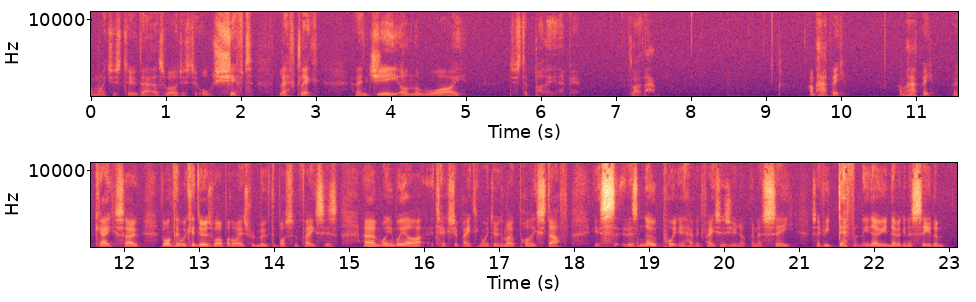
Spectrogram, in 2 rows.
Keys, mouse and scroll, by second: 0.3 alt+shift+click, 1.0 middle click, 3.7 g, 8.1-8.5 scroll down 1, 8.5 Tab, 8.8 middle click, 17.5 middle click.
